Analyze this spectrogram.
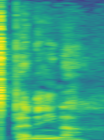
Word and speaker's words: Peninnah: Do you reckon it's Peninnah? Good. I got a yes from the back row. Peninnah had children, but Hannah had none.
